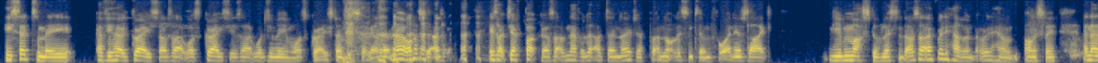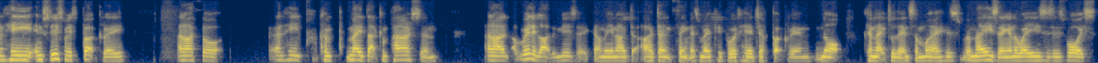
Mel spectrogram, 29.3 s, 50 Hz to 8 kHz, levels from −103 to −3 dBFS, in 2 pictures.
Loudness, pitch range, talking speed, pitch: -20 LUFS, 130-155 Hz, 250 wpm, 140 Hz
